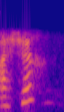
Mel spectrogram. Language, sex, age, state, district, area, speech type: Kashmiri, female, 30-45, Jammu and Kashmir, Bandipora, rural, conversation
